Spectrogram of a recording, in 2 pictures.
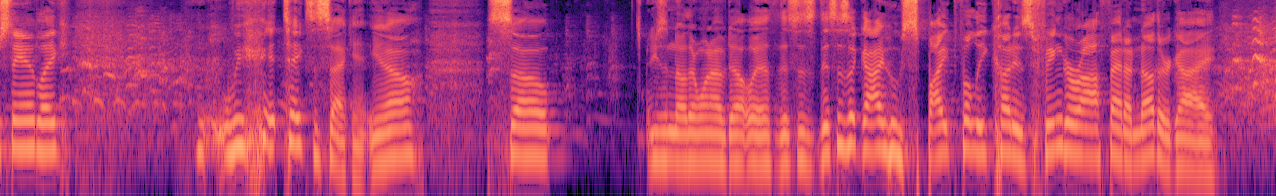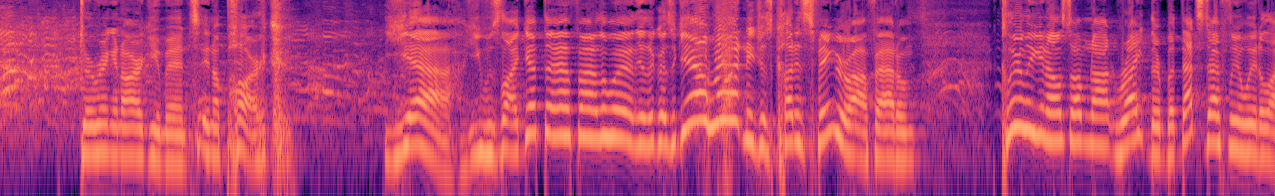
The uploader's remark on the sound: This story was recorded live at Buntport Theater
